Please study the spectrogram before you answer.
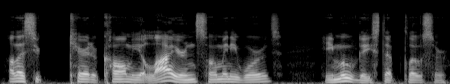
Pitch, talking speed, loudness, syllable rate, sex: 110 Hz, 225 wpm, -19 LUFS, 5.7 syllables/s, male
